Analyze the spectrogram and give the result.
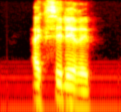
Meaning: inflection of accélérer: 1. second-person plural indicative present 2. second-person plural imperative
- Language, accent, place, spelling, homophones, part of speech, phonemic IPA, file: French, France, Lyon, accélérez, accélérai / accéléré / accélérée / accélérées / accélérer / accélérés, verb, /ak.se.le.ʁe/, LL-Q150 (fra)-accélérez.wav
